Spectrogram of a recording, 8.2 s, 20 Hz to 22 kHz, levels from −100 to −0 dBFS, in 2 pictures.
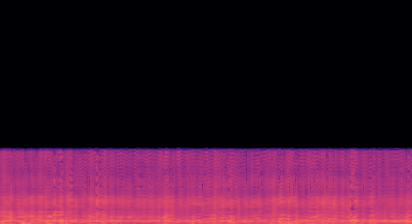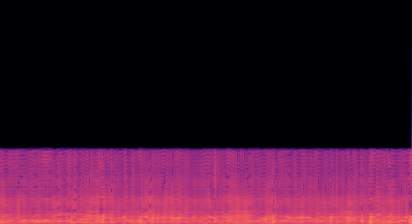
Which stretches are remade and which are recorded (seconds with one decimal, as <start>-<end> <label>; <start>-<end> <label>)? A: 0.0-8.2 remade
